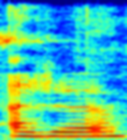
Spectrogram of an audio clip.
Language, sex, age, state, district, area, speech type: Bodo, female, 18-30, Assam, Kokrajhar, rural, spontaneous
